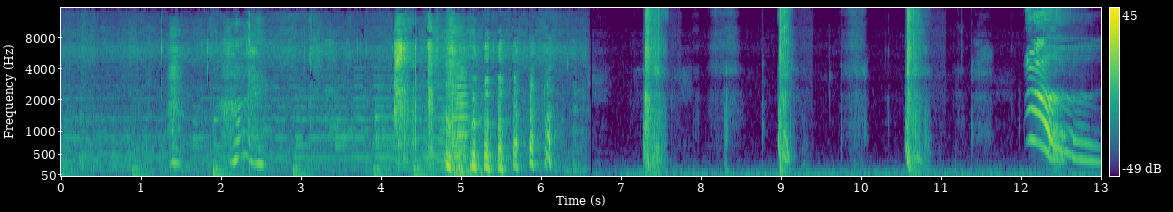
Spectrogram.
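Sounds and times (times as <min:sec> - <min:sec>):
baby sneezing: 0:07.2 - 0:07.7, 0:08.9 - 0:09.4, 0:10.5 - 0:11.0
baby whining cry: 0:12.0 - 0:13.0.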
